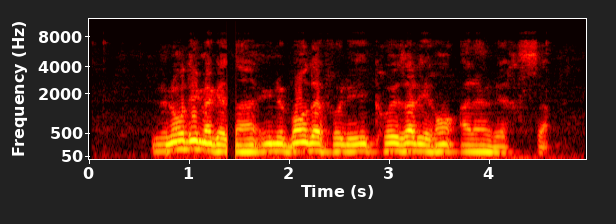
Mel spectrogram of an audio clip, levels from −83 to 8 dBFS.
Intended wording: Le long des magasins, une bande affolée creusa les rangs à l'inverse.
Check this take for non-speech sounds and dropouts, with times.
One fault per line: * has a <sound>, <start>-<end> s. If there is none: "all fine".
* has a dropout, 1.4-1.5 s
